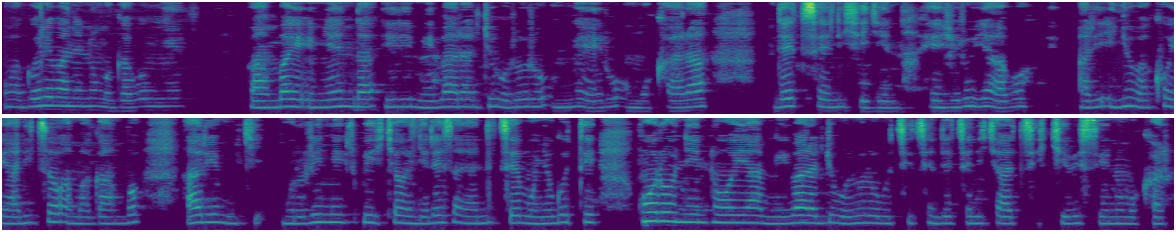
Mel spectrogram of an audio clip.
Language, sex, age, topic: Kinyarwanda, female, 18-24, health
